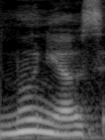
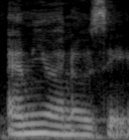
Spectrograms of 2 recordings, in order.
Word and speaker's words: Munoz: And my last name is Munoz, Munoz.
